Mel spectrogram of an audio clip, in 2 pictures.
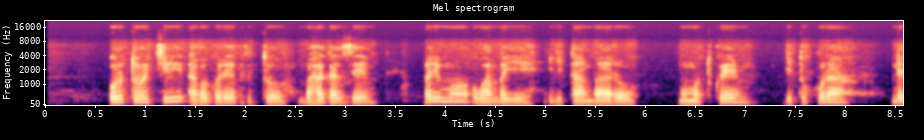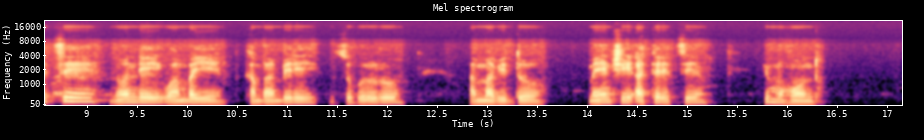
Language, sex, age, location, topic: Kinyarwanda, male, 25-35, Kigali, health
